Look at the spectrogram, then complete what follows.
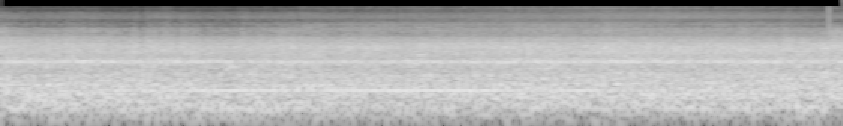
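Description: Steady hum and hiss of a stationary Vande Bharat electric train set, with a thin steady whine and a lower tone that fades out about four seconds in.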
